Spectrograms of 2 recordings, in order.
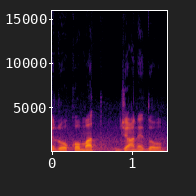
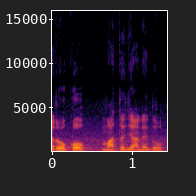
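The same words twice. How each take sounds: First: "रोको मत" as one phrase, break, then "जाने दो"; group मत with रोको, pause before जाने; pause after मत. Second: "रोको" on its own, then "मत जाने दो" together; pause after रोको. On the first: ("रोको मत" के बाद ठहराव) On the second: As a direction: break before मत, joining it to जाने दो. ("रोको" के बाद ठहराव, फिर "मत जाने दो") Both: Shown as a demonstration. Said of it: "दरमियान में सख्ता इस्तेमाल नहीं".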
